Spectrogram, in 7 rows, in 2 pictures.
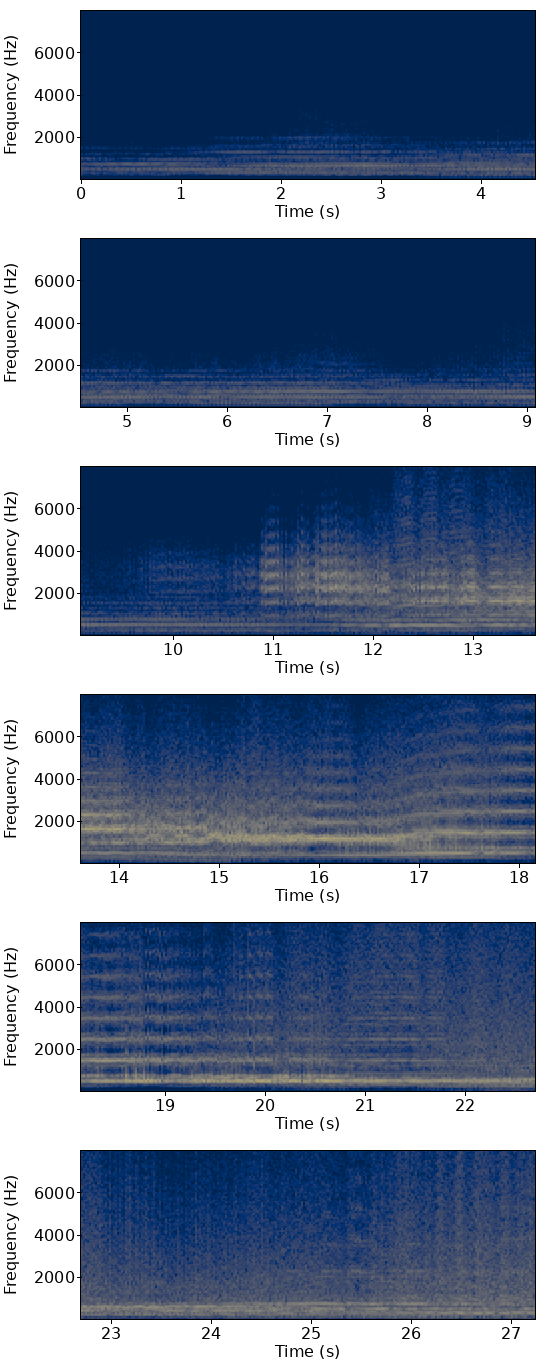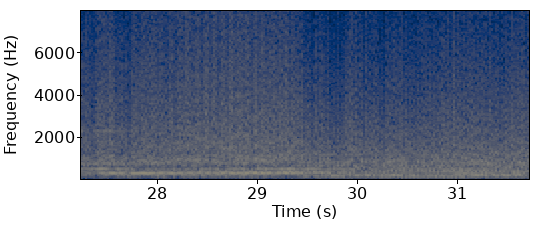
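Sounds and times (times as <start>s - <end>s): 
noise: 9.7s - 31.7s.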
